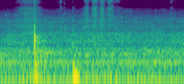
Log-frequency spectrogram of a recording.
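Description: Graphite pencil scratching on drawing paper in short sketching strokes, with two soft knocks about half a second and a second in.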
